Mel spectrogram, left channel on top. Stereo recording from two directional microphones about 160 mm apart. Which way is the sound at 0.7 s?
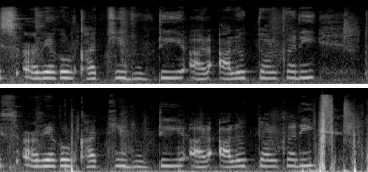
20° left (ahead or behind).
